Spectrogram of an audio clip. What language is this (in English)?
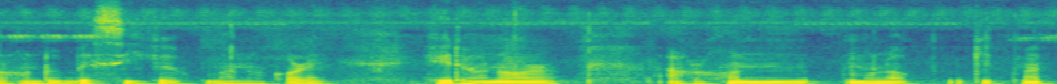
Assamese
